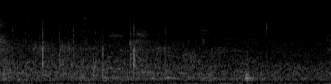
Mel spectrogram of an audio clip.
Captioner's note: audience applauding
